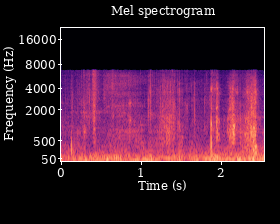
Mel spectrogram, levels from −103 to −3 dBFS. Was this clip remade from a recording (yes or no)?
yes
